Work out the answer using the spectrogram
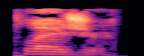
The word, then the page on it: pleasure: zh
